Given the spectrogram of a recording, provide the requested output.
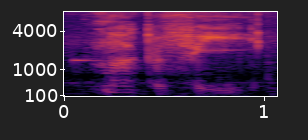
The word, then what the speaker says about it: McAfee: You do want to stress on the first syllable. McAfee.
